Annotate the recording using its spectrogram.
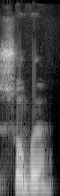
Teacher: इसको गूंजती आवाज़ कलकला के साथ अदा किया जाएगा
